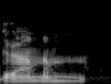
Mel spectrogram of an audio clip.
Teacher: I pronounce gramam as it would be pronounced in isolation, using the pure M, consonantal M sound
